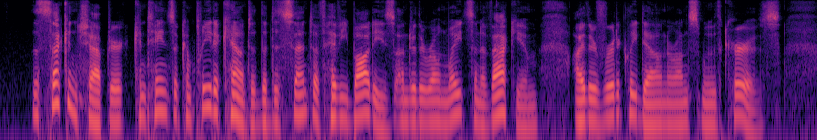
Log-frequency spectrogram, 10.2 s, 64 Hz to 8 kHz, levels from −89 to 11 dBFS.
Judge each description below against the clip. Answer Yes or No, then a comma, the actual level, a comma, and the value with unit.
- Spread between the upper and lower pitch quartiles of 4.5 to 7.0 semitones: Yes, average, 4.9 semitones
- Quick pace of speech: No, average, 160 wpm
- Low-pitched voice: Yes, low, 130 Hz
